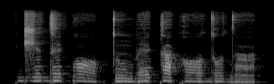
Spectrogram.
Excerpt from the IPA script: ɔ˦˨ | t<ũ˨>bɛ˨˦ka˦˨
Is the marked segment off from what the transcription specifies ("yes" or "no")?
no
